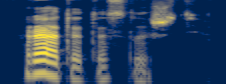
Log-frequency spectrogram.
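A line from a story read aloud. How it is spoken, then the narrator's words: Ambiguous tone. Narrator (Russian): неясным тоном сказал он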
